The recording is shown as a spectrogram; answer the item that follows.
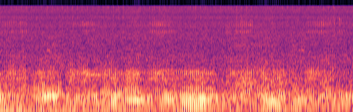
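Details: Deep, loud purring of a relaxed cat, an even low rumble swelling and easing with each breath roughly every second and a half, faint breathy hiss above.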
